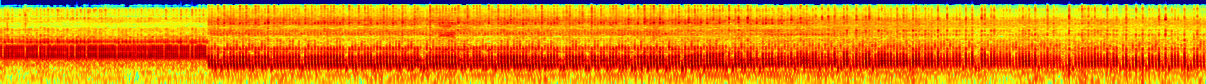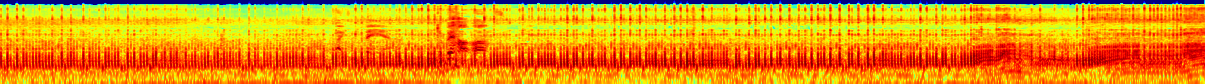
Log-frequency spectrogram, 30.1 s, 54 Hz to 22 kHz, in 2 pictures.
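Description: Gasoline engine of a large radio-controlled MiG-3 model running steadily with its propeller turning, the sound changing abruptly about two and a half seconds in. Near the end it revs up, rising in pitch.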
